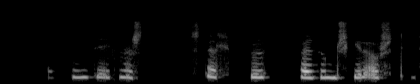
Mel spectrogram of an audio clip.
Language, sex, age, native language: Icelandic, female, 14, Icelandic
